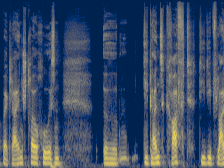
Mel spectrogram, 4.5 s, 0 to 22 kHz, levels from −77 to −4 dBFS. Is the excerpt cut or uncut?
cut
